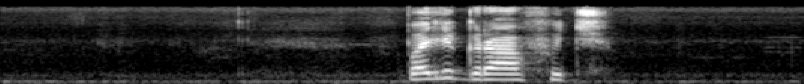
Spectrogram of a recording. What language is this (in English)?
Russian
